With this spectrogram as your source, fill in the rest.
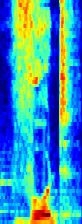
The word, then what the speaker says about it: would: L is not pronounced in some cases when it is before D. For example, would, could, should. Third rule is L is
